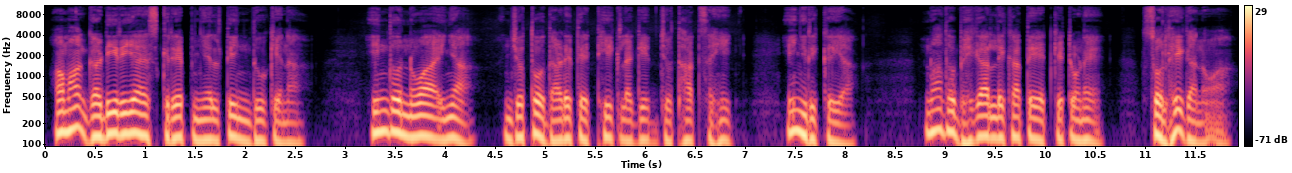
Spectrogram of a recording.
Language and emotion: Santali, sad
